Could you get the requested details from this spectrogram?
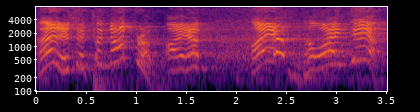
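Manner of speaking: faltering, hesitant mock bafflement; feigned clueless stammer; mock dumbfounded. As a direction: play a sports host pretending not to know. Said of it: "sit there, like, dumbfounded".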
